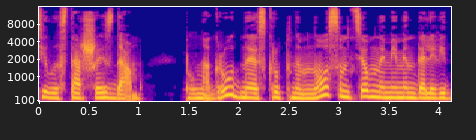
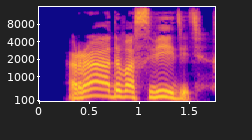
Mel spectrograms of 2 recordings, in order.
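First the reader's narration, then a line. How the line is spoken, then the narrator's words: Loud menacing bass. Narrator (Russian): снова угрожающе громко пробасила дама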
